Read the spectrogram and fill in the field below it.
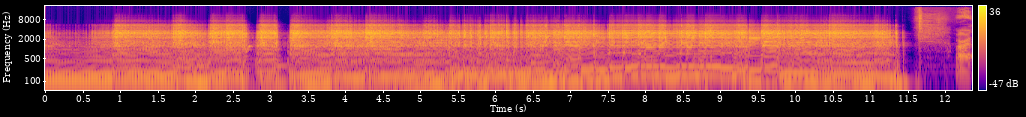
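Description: A bass guitar played through a GCI Jugendtief overdrive, thick and gritty, with steady melodic notes running continuously before stopping abruptly near the end.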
